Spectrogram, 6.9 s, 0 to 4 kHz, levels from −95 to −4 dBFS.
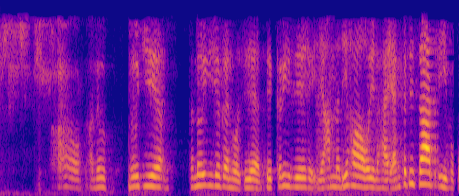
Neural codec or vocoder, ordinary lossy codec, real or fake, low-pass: codec, 16 kHz in and 24 kHz out, 0.8 kbps, FocalCodec, streaming, 65536 codes; AAC, 16 kbps; fake; 3.6 kHz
